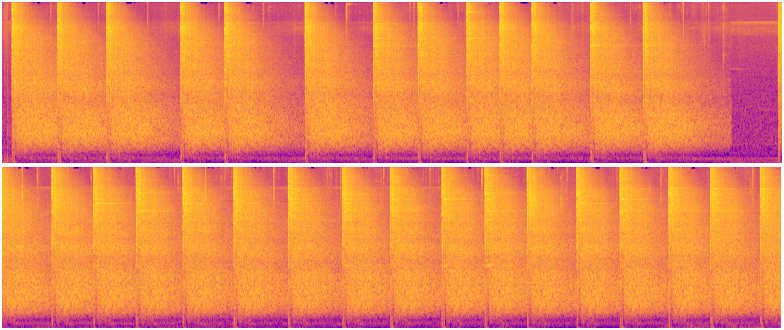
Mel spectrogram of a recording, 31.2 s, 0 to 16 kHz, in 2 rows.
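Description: Canik TP9SFX Rival 9mm pistol firing a long, steady string of single shots, about one every half second to second, each shot trailing off in a long echo. There is a short break of about a second halfway through, then the firing goes on at the same pace.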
